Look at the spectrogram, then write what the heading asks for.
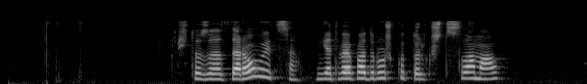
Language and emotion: Russian, neutral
